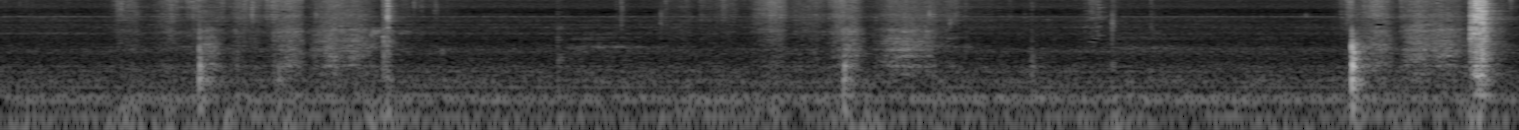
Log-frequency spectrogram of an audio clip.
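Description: A knife taps against a plastic cutting board.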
